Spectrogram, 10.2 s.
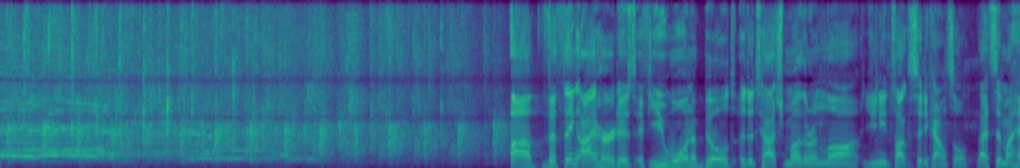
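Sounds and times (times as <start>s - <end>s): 
audience applause: 0.0s - 5.1s
speech: 5.1s - 10.1s.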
